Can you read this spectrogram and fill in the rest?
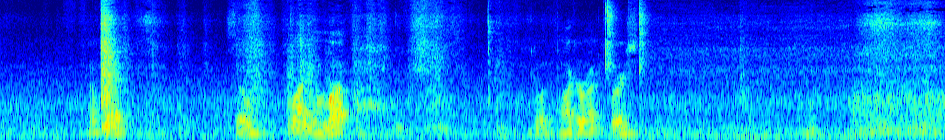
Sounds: Speech

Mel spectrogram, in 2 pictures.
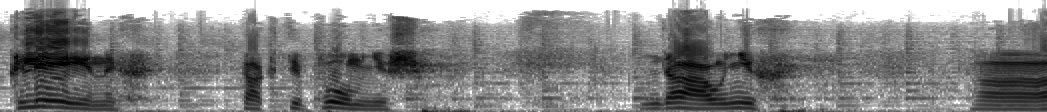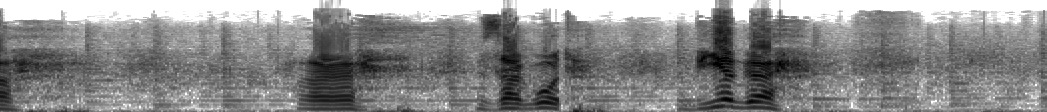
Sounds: outside, urban or man-made, Speech, Music, Run

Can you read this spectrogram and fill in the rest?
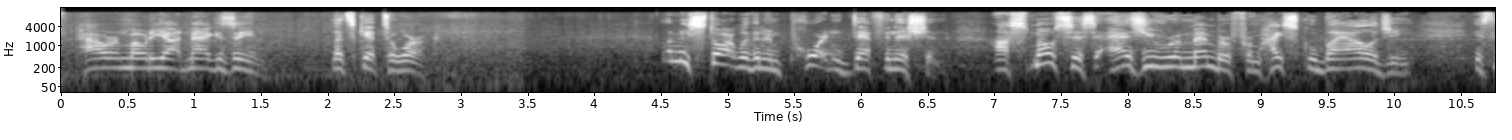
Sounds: Speech

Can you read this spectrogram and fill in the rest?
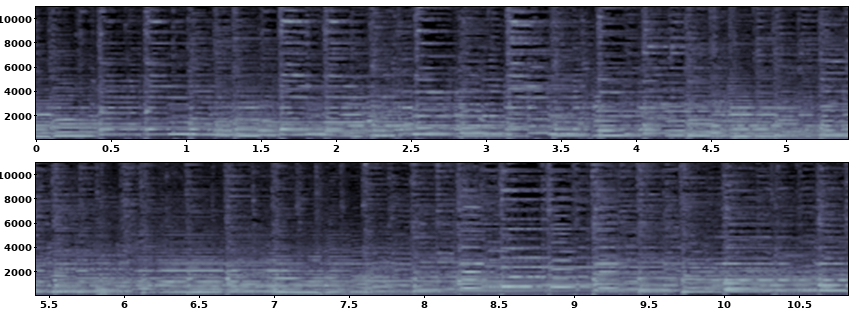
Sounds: Music, fiddle, playing banjo, Bowed string instrument, Mandolin, Musical instrument, Banjo, Country, Bluegrass

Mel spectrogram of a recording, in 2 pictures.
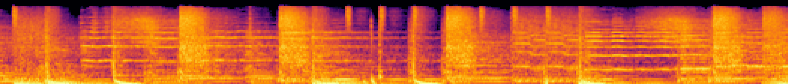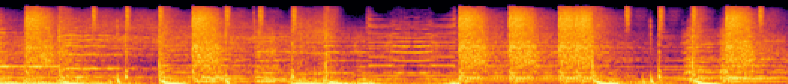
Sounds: Dubstep, Music

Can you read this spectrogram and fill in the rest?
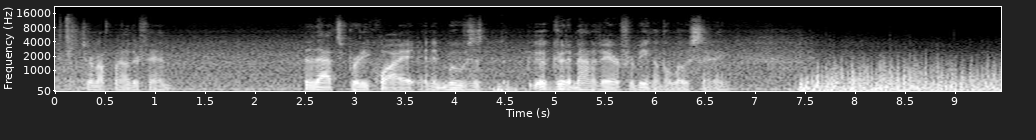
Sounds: Wind noise (microphone), Wind

